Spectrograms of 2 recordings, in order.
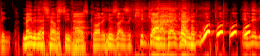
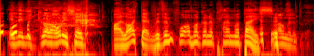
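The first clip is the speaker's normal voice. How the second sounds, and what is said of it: Poor imitation of an English accent. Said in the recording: “That's not his accent. No. So sorry about that. ... Sorry for all you English people.”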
